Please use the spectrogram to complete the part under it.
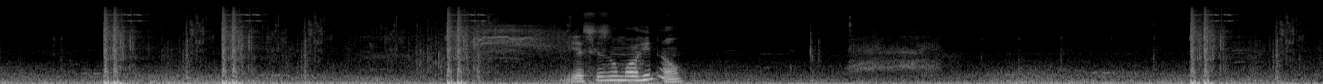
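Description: A gun fires single loud shots.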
